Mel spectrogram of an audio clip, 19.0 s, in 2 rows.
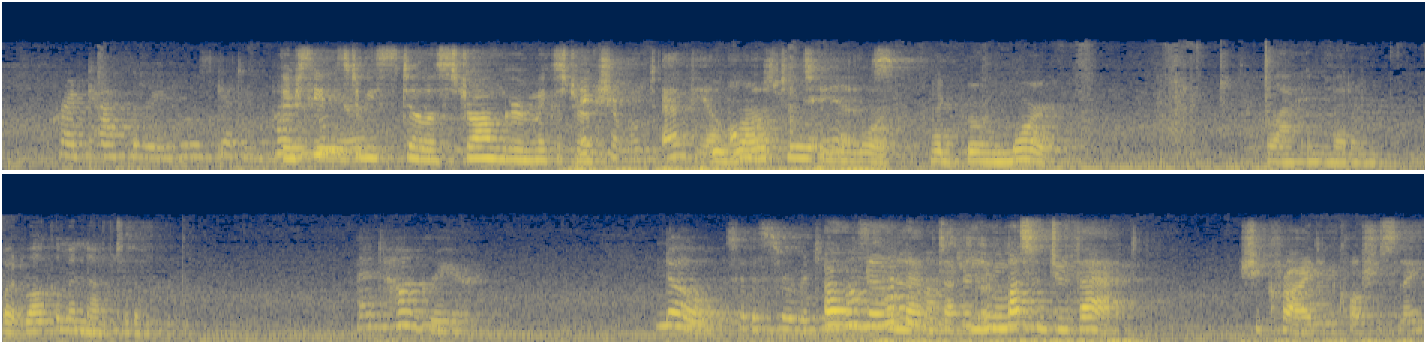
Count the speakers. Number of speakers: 5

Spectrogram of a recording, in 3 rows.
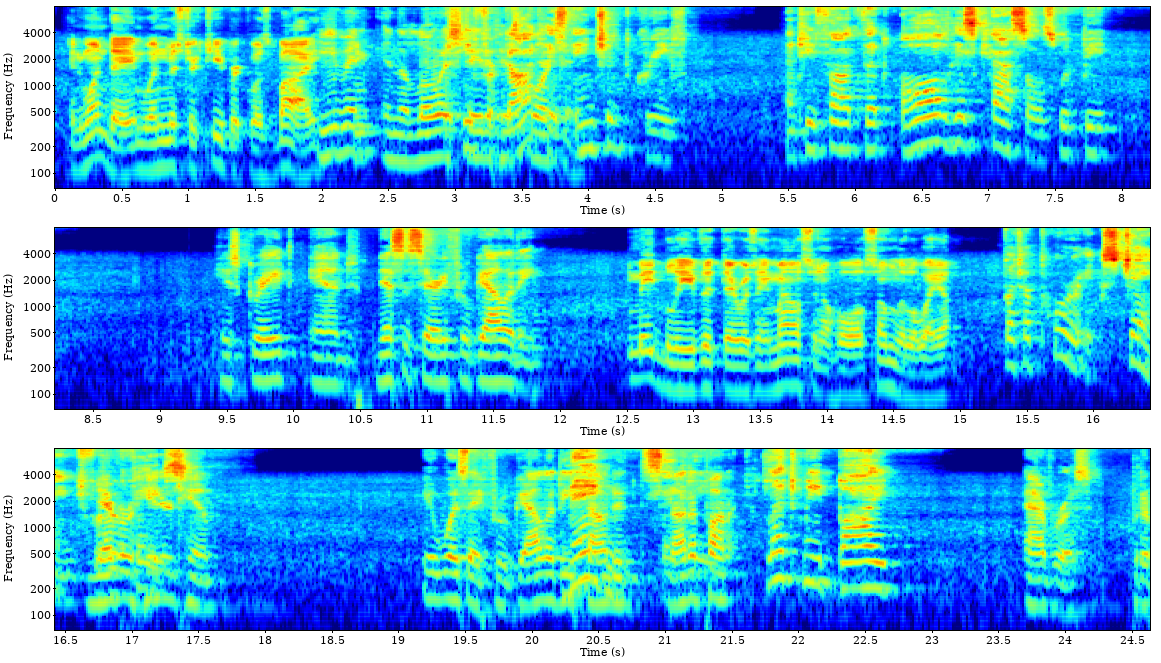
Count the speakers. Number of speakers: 3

